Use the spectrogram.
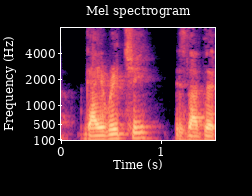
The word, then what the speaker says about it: Guy Ritchie: Then I'm not Guy Ritchie, Is that the correct sure.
